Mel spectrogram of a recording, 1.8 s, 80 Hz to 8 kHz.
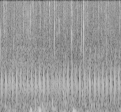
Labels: {"label": "biophony, rattle", "recorder": "SoundTrap 500"}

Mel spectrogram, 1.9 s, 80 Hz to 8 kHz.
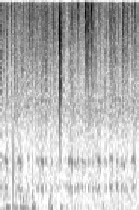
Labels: {"label": "anthrophony, mechanical", "recorder": "SoundTrap 300"}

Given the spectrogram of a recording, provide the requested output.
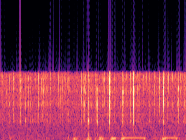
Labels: {"label": "ambient", "recorder": "HydroMoth"}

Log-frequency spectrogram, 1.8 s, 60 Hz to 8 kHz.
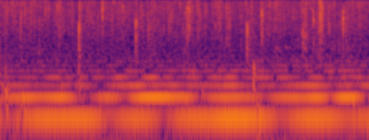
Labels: {"label": "biophony, midshipman", "recorder": "SoundTrap 500"}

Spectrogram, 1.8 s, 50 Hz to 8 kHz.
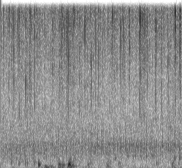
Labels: {"label": "biophony, rattle response", "recorder": "SoundTrap 500"}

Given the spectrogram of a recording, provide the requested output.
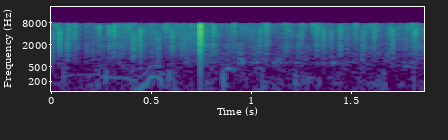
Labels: {"label": "biophony, cascading saw", "recorder": "SoundTrap 600 or HydroMoth"}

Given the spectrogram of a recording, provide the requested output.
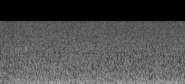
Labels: {"label": "ambient", "recorder": "HydroMoth"}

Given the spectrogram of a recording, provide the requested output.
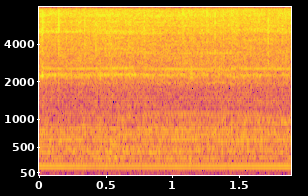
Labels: {"label": "anthrophony, boat engine", "recorder": "HydroMoth"}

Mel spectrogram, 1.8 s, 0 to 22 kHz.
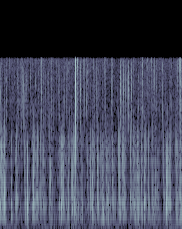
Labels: {"label": "biophony, sea urchins (Echinidae)", "recorder": "SoundTrap 600 or HydroMoth"}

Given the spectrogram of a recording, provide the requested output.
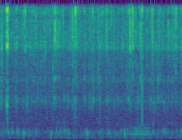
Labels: {"label": "biophony", "recorder": "HydroMoth"}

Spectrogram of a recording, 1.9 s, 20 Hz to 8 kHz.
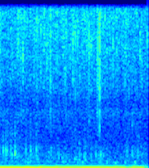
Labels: {"label": "biophony", "recorder": "SoundTrap 300"}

